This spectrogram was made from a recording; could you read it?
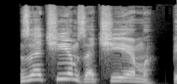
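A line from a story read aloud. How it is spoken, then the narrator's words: Angry mocking mimicry. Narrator (Russian): передразнила она сердито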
